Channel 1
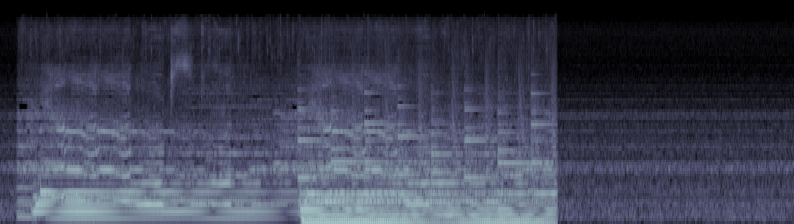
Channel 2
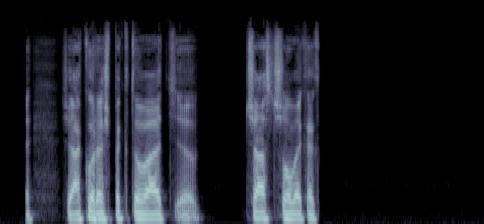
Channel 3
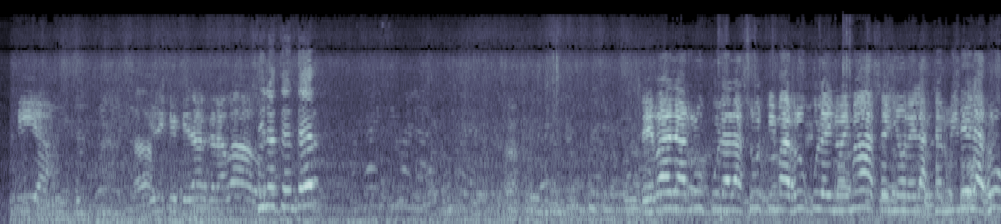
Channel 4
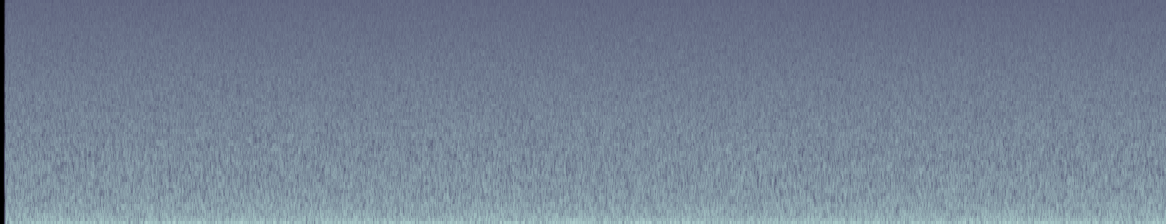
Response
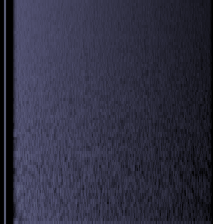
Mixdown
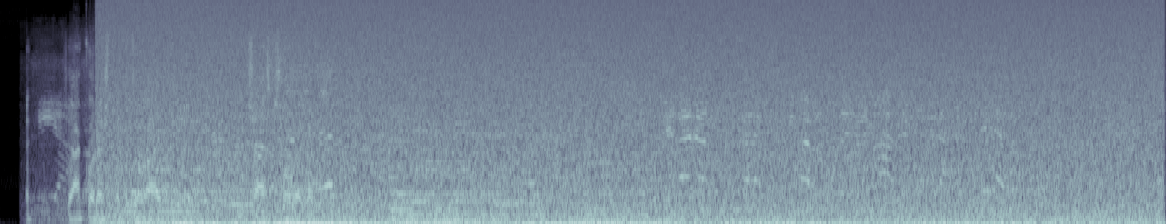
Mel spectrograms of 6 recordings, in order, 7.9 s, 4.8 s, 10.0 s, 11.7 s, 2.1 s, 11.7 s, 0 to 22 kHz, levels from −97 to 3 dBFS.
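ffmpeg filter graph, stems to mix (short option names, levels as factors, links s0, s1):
-filter_complex "[0:a]adelay=900,volume=1.26[s0];[1:a]equalizer=f=170:w=0.84:g=-12,aeval=exprs='0.251*(cos(1*acos(clip(val(0)/0.251,-1,1)))-cos(1*PI/2))+0.0355*(cos(3*acos(clip(val(0)/0.251,-1,1)))-cos(3*PI/2))+0.0447*(cos(5*acos(clip(val(0)/0.251,-1,1)))-cos(5*PI/2))+0.0282*(cos(6*acos(clip(val(0)/0.251,-1,1)))-cos(6*PI/2))':c=same,volume=0.841,asplit=2[s1][s2];[s2]volume=0.531[s3];[2:a]adelay=200,volume=0.398[s4];[3:a]adelay=900,volume=0.841,asplit=2[s5][s6];[s6]volume=0.473[s7];[4:a]atrim=start_sample=2205[s8];[s3][s7]amix=inputs=2:normalize=0[s9];[s9][s8]afir=irnorm=-1:irlink=0[s10];[s0][s1][s4][s5][s10]amix=inputs=5:normalize=0"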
